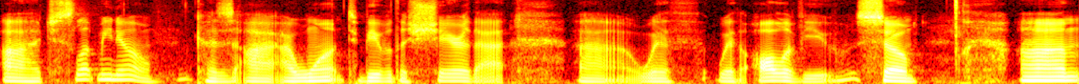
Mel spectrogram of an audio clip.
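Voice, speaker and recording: A man's voice with ordinary pitch variation. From Puerto Rico. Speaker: singer and vocal reaction youtuber. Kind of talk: live stream outro chat. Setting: live stream. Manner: halting, many fillers.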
